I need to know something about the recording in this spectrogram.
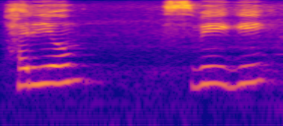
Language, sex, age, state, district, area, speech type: Sanskrit, female, 45-60, Maharashtra, Nagpur, urban, spontaneous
